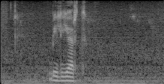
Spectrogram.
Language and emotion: Russian, neutral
